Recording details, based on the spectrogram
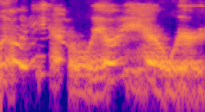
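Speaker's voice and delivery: tiny, very high, small piping voice. Describing feeling unheard, the speaker acts out a tiny little voice. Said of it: "the little voice going".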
